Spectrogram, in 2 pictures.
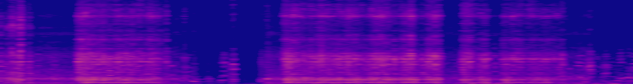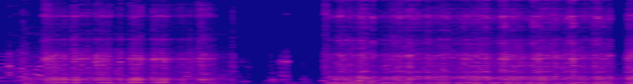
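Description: Homemade belt-driven wood lathe spinning a wooden blank while a hand chisel cuts into it, a steady scraping hiss of the tool on the turning wood. The sound drops out briefly three times.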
